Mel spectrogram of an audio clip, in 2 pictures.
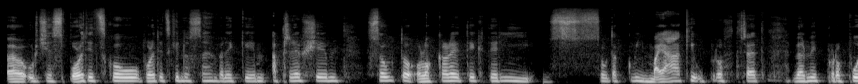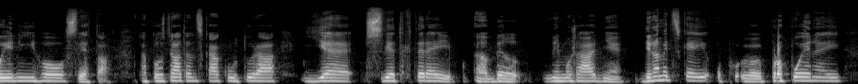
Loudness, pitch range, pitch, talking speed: -19 LUFS, 145-165 Hz, 155 Hz, 100 wpm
